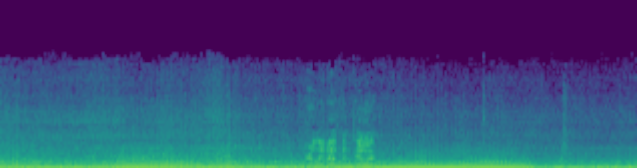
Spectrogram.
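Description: A car engine revs up and drops as gears change.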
